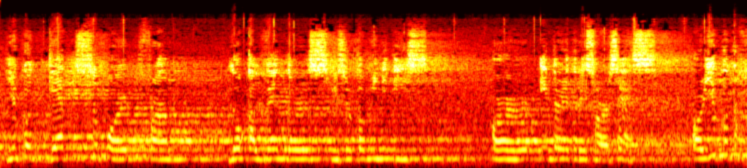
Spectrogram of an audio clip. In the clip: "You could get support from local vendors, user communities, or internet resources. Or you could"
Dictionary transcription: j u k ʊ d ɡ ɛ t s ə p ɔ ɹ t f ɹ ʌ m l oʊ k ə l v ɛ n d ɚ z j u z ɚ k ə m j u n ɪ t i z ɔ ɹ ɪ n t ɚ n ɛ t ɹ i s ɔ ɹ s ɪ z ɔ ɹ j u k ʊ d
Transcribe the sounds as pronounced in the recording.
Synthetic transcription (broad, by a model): j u k ʊ d ɡ ɛ t s ə p ɔ ɹ t f ɹ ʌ m l oʊ k ə l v ɛ n d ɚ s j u s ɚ k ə m j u n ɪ t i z ɔ ɹ ɪ n t ɚ n ɛ t ɹ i s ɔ ɹ s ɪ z ɔ ɹ j u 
